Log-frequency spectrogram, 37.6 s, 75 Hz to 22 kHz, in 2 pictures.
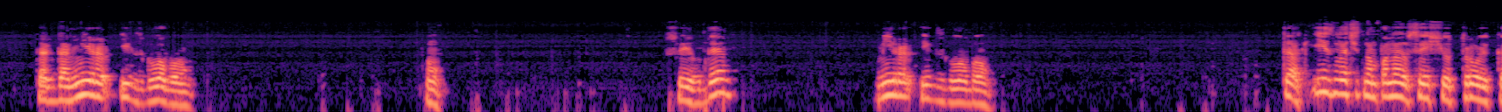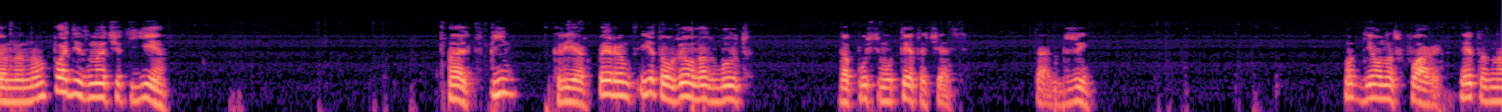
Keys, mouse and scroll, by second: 2.8-4.2 drag, 4.7 shift+middle click, 10.3-11.6 right drag, 12.6-14.4 drag, 15.2 middle click, 17.2 click, 30.8 click, 33.7 middle click, 34.7-36.1 middle drag.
